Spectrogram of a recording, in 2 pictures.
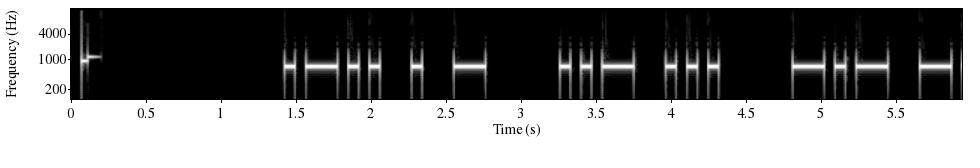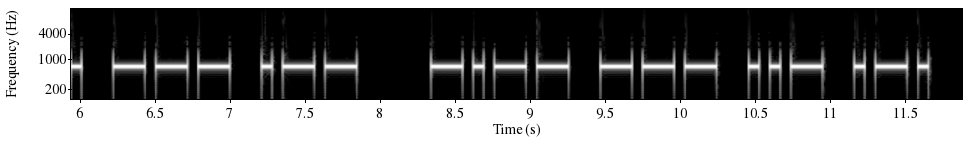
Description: Morse code, heard as a keyed tone, about 17 wpm, 700 Hz. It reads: LET US KNOW YOUR
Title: Sentences from Top 1400 Words 17wpm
